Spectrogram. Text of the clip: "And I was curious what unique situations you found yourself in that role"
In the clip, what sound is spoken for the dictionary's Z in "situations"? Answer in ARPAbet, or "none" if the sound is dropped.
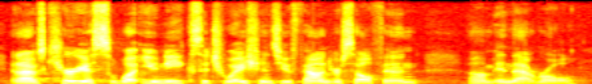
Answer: Z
